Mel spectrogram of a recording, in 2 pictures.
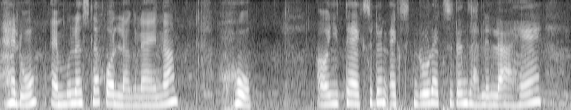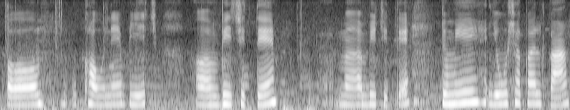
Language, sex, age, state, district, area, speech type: Marathi, female, 18-30, Maharashtra, Sindhudurg, rural, spontaneous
